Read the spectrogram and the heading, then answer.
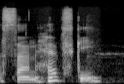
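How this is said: The surname is read with Polish pronunciation. "if you read it in Polish, it's"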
